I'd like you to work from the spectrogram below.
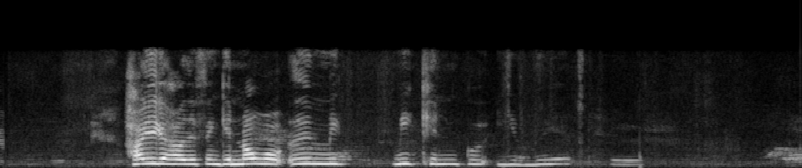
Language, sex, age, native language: Icelandic, male, 12, Icelandic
